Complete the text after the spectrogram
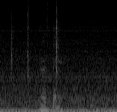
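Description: A young man speaks briefly and quietly close to a microphone.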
